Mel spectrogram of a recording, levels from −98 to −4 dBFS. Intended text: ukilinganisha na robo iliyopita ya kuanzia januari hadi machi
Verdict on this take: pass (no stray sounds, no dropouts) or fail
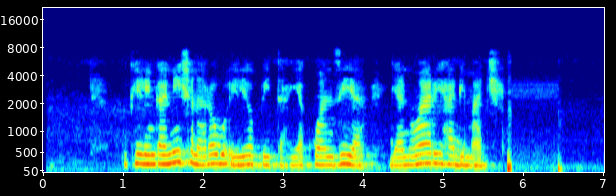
pass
